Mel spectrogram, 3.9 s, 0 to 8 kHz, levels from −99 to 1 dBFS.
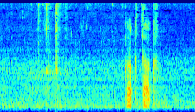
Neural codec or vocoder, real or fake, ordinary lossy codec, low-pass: vocoder, 22.05 kHz, 80 mel bands, HiFi-GAN; fake; MP3, 32 kbps; 7.2 kHz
